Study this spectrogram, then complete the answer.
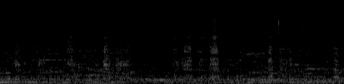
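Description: Marker or chalk writing on a classroom board during a grammar lesson, a steady scratchy stroking that runs continuously at close range with no talking.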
